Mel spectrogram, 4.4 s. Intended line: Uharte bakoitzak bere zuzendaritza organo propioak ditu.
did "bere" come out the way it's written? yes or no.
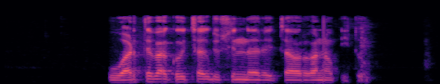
no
